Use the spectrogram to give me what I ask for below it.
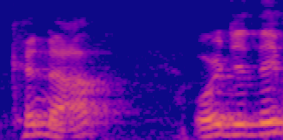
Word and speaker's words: Knapp: When people ask what's my name, I'm like, it's Knapp. So if you say "Can't Stop Knapp," that should, it's like, just remember "Can't Stop Knapp."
